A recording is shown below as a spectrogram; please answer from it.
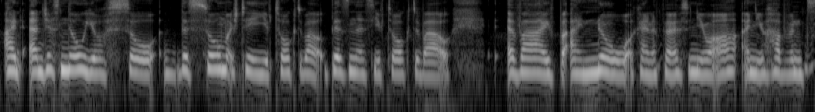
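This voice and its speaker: A woman's voice: a little high, flat delivery, moderate pace, few pauses, a little mellow, dry recording. A woman hosting a podcast interview, chatting casually and teasing her guest. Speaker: podcast host.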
